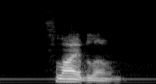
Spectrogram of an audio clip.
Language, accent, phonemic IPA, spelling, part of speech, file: English, US, /ˈflaɪˌbloʊn/, flyblown, adjective, En-us-flyblown.ogg
- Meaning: 1. contaminated with flyblows 2. tainted 3. sordid, squalid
